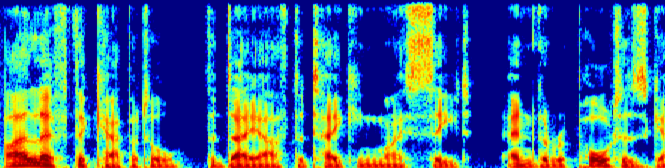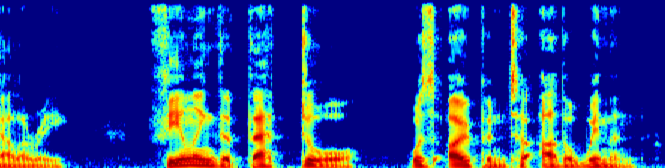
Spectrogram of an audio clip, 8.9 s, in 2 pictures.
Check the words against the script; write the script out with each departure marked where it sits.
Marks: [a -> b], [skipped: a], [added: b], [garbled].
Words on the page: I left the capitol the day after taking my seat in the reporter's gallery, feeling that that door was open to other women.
I left the capitol the day after taking my seat [in -> and] the reporter's gallery, feeling that that door was open to other women.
